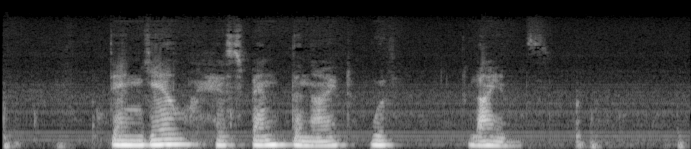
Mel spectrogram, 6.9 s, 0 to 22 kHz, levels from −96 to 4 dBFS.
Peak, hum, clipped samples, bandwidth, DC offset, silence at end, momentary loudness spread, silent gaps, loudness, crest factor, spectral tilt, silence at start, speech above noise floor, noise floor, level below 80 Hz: 0 dBFS; none; under 0.1%; 7 kHz; under 0.1%; 0.1 s; 14 LU; none; -13 LUFS; 14 dB; -9 dB/octave; 0.05 s; 35 dB; -47 dBFS; -46 dBFS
